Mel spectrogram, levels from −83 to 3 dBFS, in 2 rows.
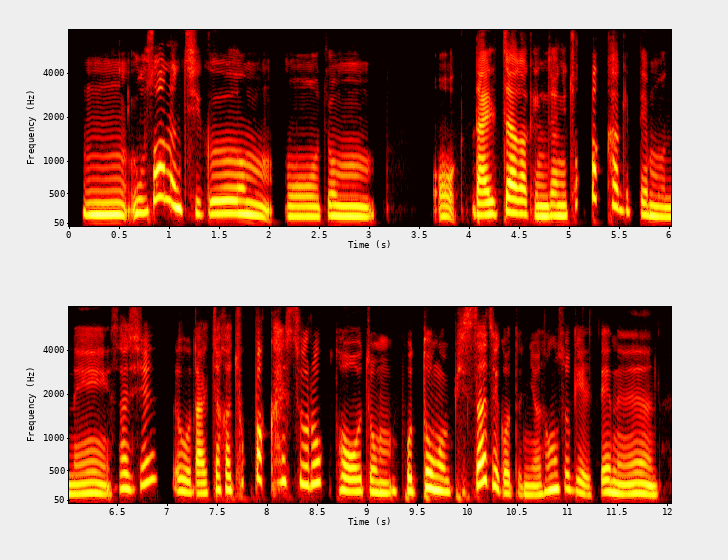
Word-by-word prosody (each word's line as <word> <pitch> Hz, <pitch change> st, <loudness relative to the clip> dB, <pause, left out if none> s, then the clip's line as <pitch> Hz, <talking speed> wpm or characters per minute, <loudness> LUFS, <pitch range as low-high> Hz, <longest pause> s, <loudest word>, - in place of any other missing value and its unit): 음, 180 Hz, -1 st, +4 dB
우선은 280 Hz, -, +3 dB
지금 195 Hz, -, +1 dB
뭐 155 Hz, -1 st, -2 dB
좀 155 Hz, -1 st, 0 dB, 0.6 s
어 -, -, -2 dB, 0.2 s
날짜가 190 Hz, +2 st, +3 dB
굉장히 160 Hz, -1 st, +1 dB
촉박하기 330 Hz, -, -4 dB
때문에 155 Hz, -4 st, -1 dB
이거 -, -, -7 dB
사실 230 Hz, -, -3 dB, 0.4 s
날짜가 185 Hz, +7 st, 0 dB
촉박할수록 315 Hz, -, -2 dB
더 185 Hz, -3 st, +2 dB
좀 175 Hz, -2 st, -2 dB
보통은 190 Hz, +1 st, +3 dB
비싸지거든요 160 Hz, -, 0 dB
성수기일때는. 160 Hz, -, 0 dB
185 Hz, 255 characters per minute, -16 LUFS, 155-220 Hz, 0.6 s, 음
